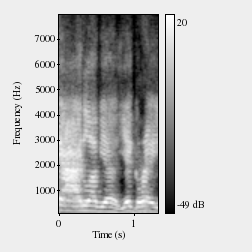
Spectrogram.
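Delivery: put-on South Philly Italian dad voice, comic. Retelling a comic's reply after being roasted: Michael Mack impression. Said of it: "that's a pretty good impression".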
